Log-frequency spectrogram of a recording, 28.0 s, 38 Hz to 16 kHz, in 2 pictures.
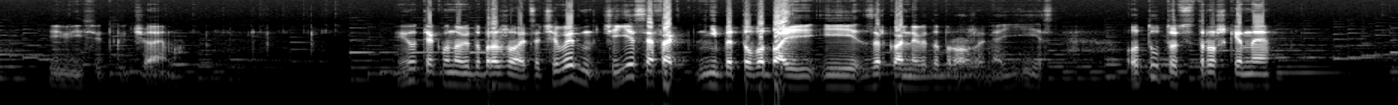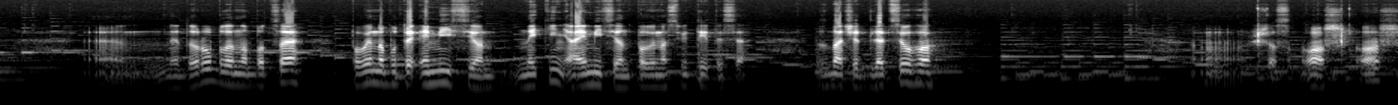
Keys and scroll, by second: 26.6 h, 27.5 h.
